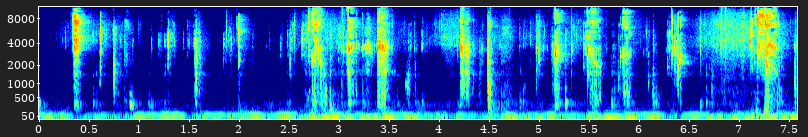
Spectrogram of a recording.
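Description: Crunchy chewing and gnawing while eating, with many irregular crisp bites and crunches, fairly quiet and with no talk over them.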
